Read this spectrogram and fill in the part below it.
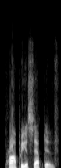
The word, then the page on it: proprioceptive: American English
